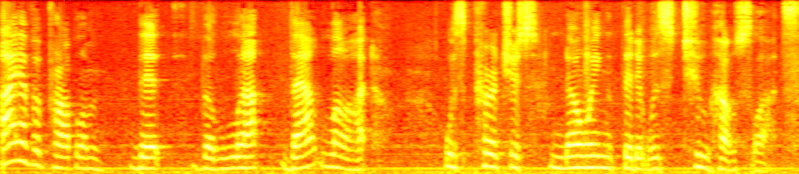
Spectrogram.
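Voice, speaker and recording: A woman at a very slow pace amid noticeable background noise. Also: medium pitch for a woman, ordinary pitch variation. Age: 70s. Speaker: resident speaking at council meeting. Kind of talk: public comment. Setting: city council meeting.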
